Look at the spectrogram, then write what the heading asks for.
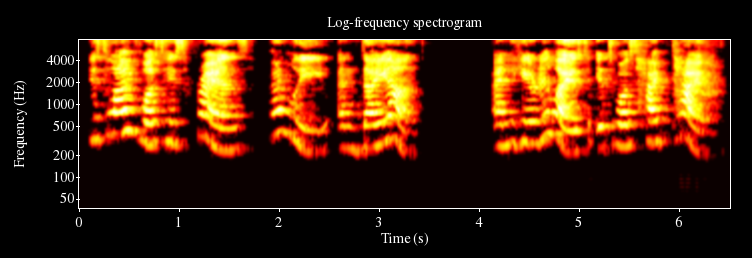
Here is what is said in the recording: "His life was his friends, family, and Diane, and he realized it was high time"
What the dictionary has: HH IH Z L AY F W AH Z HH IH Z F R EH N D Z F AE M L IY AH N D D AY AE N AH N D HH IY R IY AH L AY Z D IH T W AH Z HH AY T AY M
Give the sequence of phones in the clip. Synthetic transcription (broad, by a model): HH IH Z L AY F W AH Z HH IH Z F R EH N D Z F AE M L IY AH N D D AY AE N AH N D HH IY R IY AH L AY Z D IH T W AH Z HH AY T AY M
